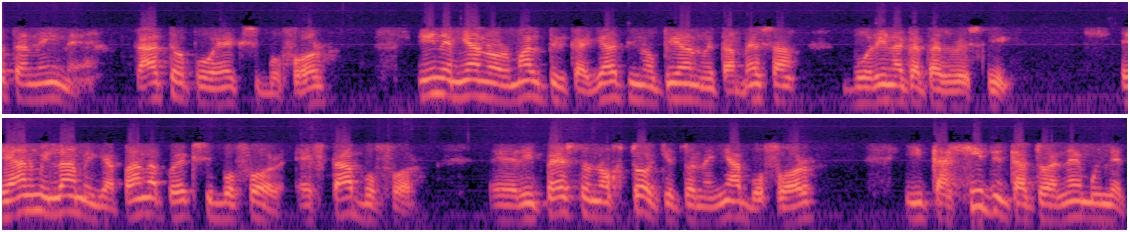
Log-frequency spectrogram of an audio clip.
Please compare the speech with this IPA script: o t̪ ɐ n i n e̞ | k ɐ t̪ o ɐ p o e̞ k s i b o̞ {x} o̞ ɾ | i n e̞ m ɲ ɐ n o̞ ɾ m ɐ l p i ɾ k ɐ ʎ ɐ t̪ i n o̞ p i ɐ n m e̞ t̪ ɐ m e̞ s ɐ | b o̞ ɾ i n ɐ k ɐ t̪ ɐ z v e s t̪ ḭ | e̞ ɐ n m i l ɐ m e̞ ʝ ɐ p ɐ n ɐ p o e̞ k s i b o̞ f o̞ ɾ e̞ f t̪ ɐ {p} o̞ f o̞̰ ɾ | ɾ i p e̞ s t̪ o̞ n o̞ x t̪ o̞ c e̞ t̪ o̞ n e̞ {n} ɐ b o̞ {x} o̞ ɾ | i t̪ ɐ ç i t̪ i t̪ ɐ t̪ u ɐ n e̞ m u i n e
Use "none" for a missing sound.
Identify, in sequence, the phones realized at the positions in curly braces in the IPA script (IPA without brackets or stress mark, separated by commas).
f, b, ɲ, f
